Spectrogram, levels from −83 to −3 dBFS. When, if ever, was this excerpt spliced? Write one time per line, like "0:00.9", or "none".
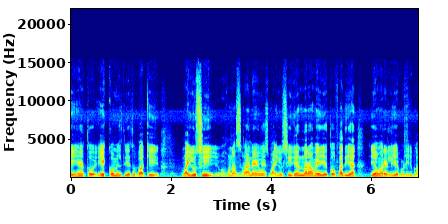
0:03.4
